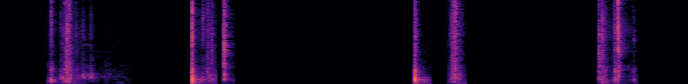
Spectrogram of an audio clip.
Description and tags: The latch door from an old coin-operated washing machine being opened. Series of instances.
